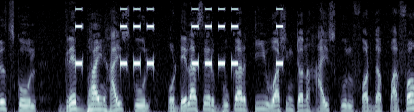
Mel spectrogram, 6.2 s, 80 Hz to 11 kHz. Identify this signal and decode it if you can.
Beep code, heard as beeps from a small speaker, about 1650 Hz, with speech in Bangla. 1-3-4-1. In Phoenix BIOS tables: memory failure on an address line.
